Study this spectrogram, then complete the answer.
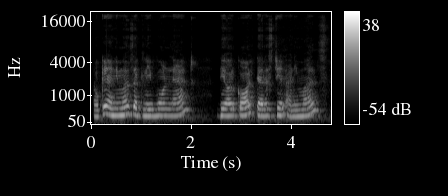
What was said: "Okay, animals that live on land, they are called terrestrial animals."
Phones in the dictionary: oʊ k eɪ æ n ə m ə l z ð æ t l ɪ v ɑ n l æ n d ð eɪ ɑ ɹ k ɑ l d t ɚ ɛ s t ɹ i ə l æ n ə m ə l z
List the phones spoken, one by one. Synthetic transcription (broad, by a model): oʊ k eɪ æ n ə m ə l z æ t l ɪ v ɑ n l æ n d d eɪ ɑ ɹ k ɑ l d t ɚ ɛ s t i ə l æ n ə m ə l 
